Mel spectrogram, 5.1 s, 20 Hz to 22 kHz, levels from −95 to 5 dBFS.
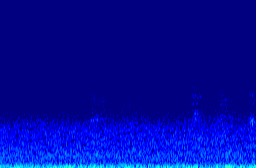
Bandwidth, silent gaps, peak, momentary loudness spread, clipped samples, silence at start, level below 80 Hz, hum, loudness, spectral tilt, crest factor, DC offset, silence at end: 2.8 kHz; none; -48 dBFS; 3 LU; under 0.1%; 0 s; -64 dBFS; none; -66 LUFS; -7.5 dB/octave; 12 dB; under 0.1%; 0 s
